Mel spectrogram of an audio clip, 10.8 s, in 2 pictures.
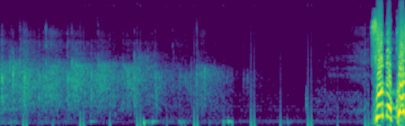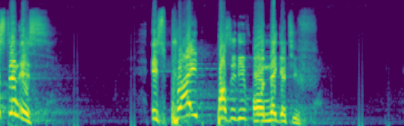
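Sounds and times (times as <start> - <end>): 
audience applause: 0.0 - 3.4
speech: 5.0 - 6.0, 7.4 - 9.6.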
